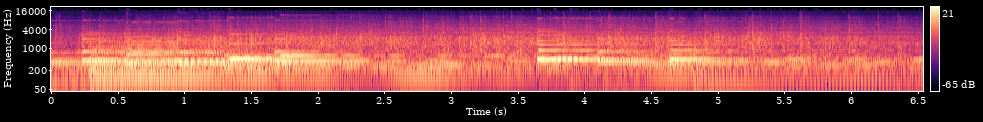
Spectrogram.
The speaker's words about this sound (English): Let us stand to our feet. Amen. Let us stand to our feet. Clap for Jesus.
